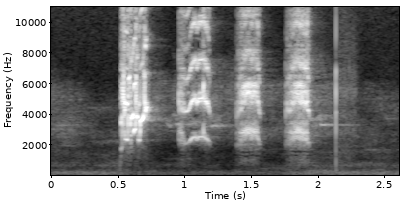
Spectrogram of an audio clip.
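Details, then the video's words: Lovebird making four loud, harsh, buzzy chirps spaced roughly every half second, each dense and high, with a faint click at the end. "love birds voice message sounds chirping sound"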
